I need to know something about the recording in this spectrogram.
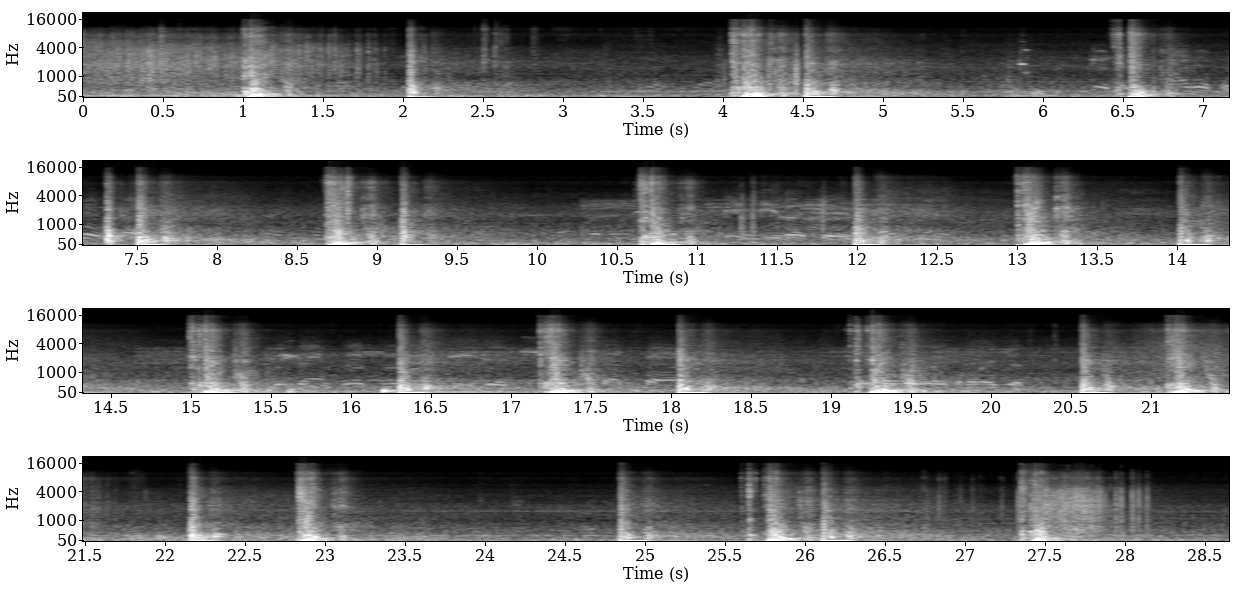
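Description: Fireworks crackle and fizz as they burst.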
